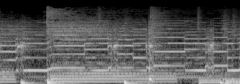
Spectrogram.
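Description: Instrumental music: a melody of held, pitched notes over a low bass line, with a steady beat.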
